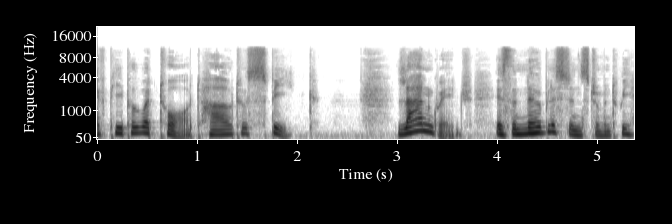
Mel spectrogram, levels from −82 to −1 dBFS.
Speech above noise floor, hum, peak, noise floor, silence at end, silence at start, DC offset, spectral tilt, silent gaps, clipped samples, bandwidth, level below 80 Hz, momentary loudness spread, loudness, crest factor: 32 dB; none; -4 dBFS; -53 dBFS; 0 s; 0 s; under 0.1%; -6.5 dB/octave; none; under 0.1%; 11.5 kHz; -48 dBFS; 18 LU; -21 LUFS; 18 dB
